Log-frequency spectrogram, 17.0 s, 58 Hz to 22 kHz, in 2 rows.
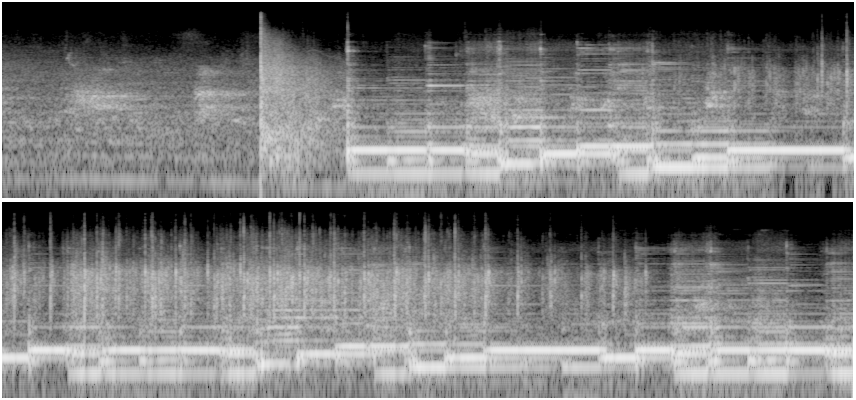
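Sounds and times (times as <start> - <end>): music with held low notes: 3.4 - 17.0.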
